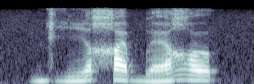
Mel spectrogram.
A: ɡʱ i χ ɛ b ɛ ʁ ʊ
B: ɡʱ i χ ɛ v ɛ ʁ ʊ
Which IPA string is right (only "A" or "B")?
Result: A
